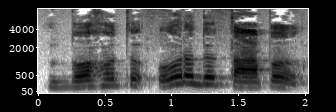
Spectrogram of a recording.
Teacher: ਉਰਦ ਦੱਦੇ ਨਾਲ ਨਹੀਂ ਬੋਲਣਾ, ਉਰਦ ਧੱਦੇ ਨਾਲ ਤਪ ਪੋਲਾ ਬੋਲਣਾ।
